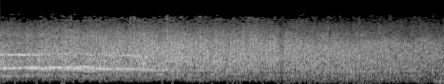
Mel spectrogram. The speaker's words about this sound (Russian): Кто действительно счастлив, что он во Христе Иисусе сегодня? Давайте мы дадим ему аплодисменты большие.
